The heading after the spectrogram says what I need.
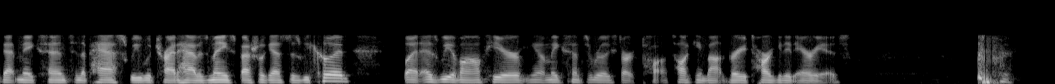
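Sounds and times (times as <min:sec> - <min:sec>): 
speech: 0:00.0 - 0:08.6, 0:09.8 - 0:10.2
throat clearing: 0:09.8 - 0:10.2.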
